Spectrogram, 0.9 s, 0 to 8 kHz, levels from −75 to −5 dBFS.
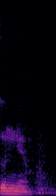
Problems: continuous background conversations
